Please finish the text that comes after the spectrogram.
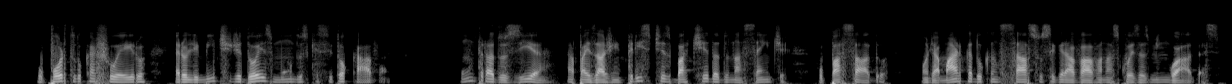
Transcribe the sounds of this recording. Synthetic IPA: ʊpoɾt̪ʊd̪ʊkaʃuejɾʊ | ɛɾɐʊlimit͡ʃɪd͡ʒɪd̪ojzmũnd̪ʊskɪsɪt̪oka̰vɐ̰̃w̃ | ũt̪ɾad̪uziɐɐpajzaʒẽj̃t̪ɾist͡ʃɪɪzbat͡ʃid̪ɐd̪ʊnasẽnt͡ʃɪ | ʊpasad̪ʊ | õnd͡ʒɪɐmaɾkɐd̪ʊkɐ̃sasʊsɪɡɾavavɐnɐskojzɐzmĩŋɡwa̰d̪ɐ̰s

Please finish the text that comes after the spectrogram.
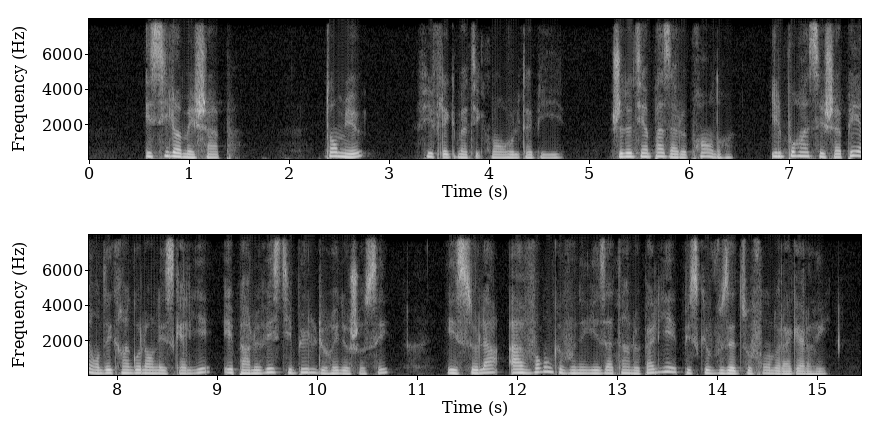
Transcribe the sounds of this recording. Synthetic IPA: esilɔmeʃap | t̪ɑ̃mjø | fiflɛɡmat̪ikmɑ̃ʁult̪abij | ʒ̥ənət̪jɛ̃pazaləpχɑ̃d̪ʁ | ilpuʁaseʃapeɑ̃d̪eɡʁɛ̃ɡɔlɑ̃lɛskaljeːpaʁləvɛst̪ibyld̪yʁid̪əʃose | esəlaʔavɑ̃kəvunejezat̪ɛ̃ləpaljepɥiskəvuzɛt̪z̥ofɔ̃d̪əlaɡalʁi

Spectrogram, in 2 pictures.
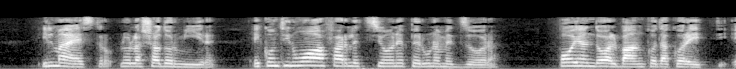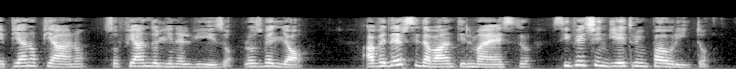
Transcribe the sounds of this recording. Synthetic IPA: ilmaɛst̪ɾo̰lolaʃːɔd̪ormiːɾḛ | ekːont̪inuɔafːarlet̪sːjoːnepeɾunamed̪zːoːɾa̰ | pɔjand̪ɔalbaŋkod̪akoɾet̪ːiʔepːjaːnopjaːno | sofːjand̪oʎinelviːzo̰lozveʎːɔ | a̰vːed̪ersid̪avant̪iːlmaɛst̪ɾo | sifeːt͡ʃeind̪jɛːt̪ɾoimpawɾiːt̪o̰

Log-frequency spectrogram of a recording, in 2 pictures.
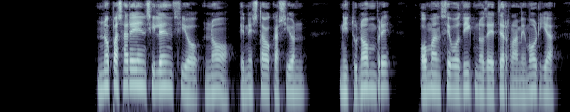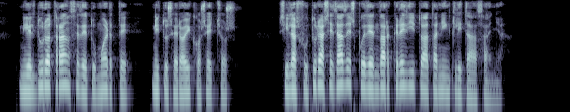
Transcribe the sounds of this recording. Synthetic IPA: no̞pasaɾe̞ːnsilẽ̞n̟θjo̞no̞ene̞st̪aokasjo̞nː | it̪unõ̞mbɾe̞ | omãnθe̞β̞o̞ðiɣno̞ðe̞ːt̪e̞ɾname̞mo̞ɾja | nie̞ld̪uɾo̞t̪ɾan̟θe̞ðe̞t̪umwe̞ɾt̪e̞ | nit̪use̞ɾo̞jko̞se̞t͡ʃo̞sː | ilasfut̪uɾase̞ðaðe̞spwe̞ðe̞nd̪aɾkɾe̞ðit̪oat̪aniŋklit̪aːθaɲa

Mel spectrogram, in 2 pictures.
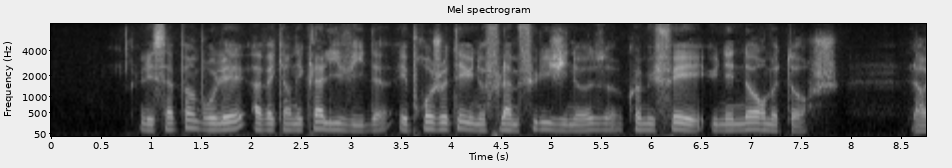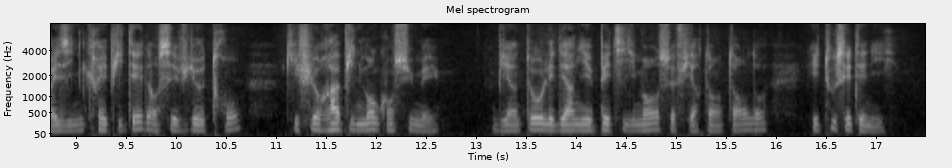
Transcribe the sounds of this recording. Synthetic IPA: lesapɛ̃bʁylɛavɛkɛ̃neklalivid̪epχɔʒət̪ɛynəflamfyliʒinøzkɔmyfɛynenɔʁmət̪ɔʁʃ | lʔa̰ʁezinkχepit̪ed̪ɑ̃sevjøt̪χɔ̃ | kʲifyʁːapid̪mɑ̃kɔ̃syme | bjɛ̃t̪oled̪ɛʁnjepet̪ʰijmɑ̃səfiʁt̪ɑ̃t̪ɑ̃d̪ʁ | et̪uset̪eni

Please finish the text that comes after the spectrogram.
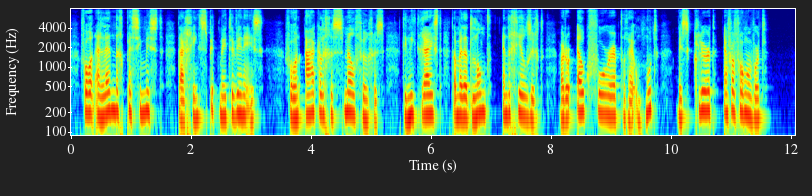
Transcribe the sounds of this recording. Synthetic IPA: v̥ʊːɹənʔɛ̰lɛndəχpɛsimɪst | d̥aːɹχejnspɪtmejtəʋɪnə̰nʔɪ̰s | v̥ʊːɹənaːkələχəsmɛlˠfɵŋχəs | d̥initrɛjstd̥ɑ̰nmɛtɦətlɑntʔɛndəχɪːlˠzɪχt | ʋaːɹdʊːɹɛlˠkfʊːɹʋɛɹp̚d̥ɑtɦɛjʔɔ̰ntmut | mɪskløːɹtʔɛnvəɹvrɔŋənʋɔɹt

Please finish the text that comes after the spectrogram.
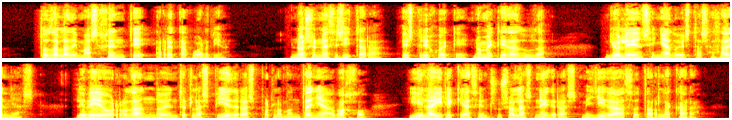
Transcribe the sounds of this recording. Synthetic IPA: t̪o̞ðalað̞e̞masχe̞nt̪e̞arʔe̞t̪aɣ̞waɾðja | no̞se̞ne̞θe̞sit̪aɾa̰ | est̪ɾixwe̞ke̞no̞me̞ke̞ðaðuða | ɟ͡ʝo̞leeːnse̞ɲaðo̞e̞st̪asaθaɲas | le̞βe̞o̞ro̞ðand̪o̞e̞nt̪ɾe̞laspje̞ðɾaspoɾlamõ̞nt̪aɲaːβaχo̞ | ie̞lajɾe̞ke̞aθe̞nsusalazne̞ɣ̞ɾasme̞ʎe̞ɣ̞aːθo̞t̪aɾlakaɾa̰

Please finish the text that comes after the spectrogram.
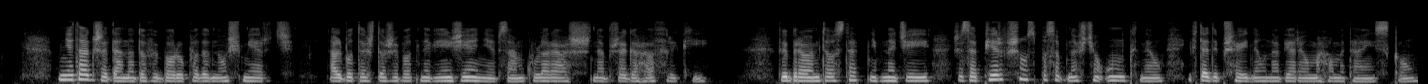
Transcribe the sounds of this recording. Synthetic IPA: mɲɛt̪aɡʐɛd̪anɔd̪ɔvɘbɔɾupɔd̪ɔbnɔ̃w̃ɕmʲjɛɾt͡ɕ | albɔt̪ɛʐd̪ɔʐɘvɔt̪nɛvʲjɛ̃w̃ʑeɲɛvzamkulaɾaʂnabʐɛɡaxafɾɘkʲʰi | v̥ɘbɾawɛmt̪ɔːst̪at̪ɲɛvnad͡ʑejiʐ̥ɛzapʲjɛɾfʂɔ̃w̃spɔsɔbnɔɕt͡ɕɔ̃w̃ʔumknɛ̃ift̪ɛd̪ɘpʂɛjd̪ɛw̃navʲjaɾɛmaxɔmɛt̪aj̃skɔ̃w̃

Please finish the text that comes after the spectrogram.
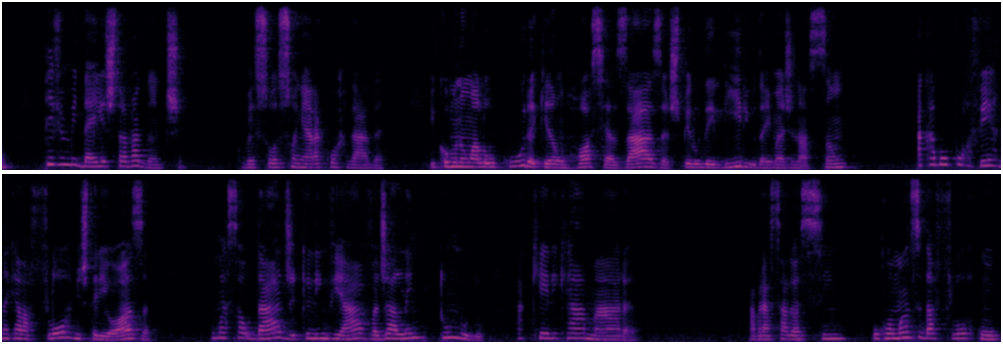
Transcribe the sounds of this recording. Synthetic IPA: t̪evɪũmɐid̪ɛjɐɪʃt̪ɾavaɡɐ̃nt͡ʃɪ | komesowɐsõɲaɾakoɾd̪ad̪ɐ | ɪkõmʊnɐ̃w̃alowkuɾɐkɪnɐ̃w̃ɦɔsɪɐzazɐʃpelʊd̪eliɾiʊd̪ɐimaʒina̰sɐ̃w̃ | akabowpoɾveɾnakɛlɐfloɾmiʃt̪eɾiɔzɐ | ũmɐsawd̪ad͡ʒɪkɪlɪẽviavɐd͡ʒɪalẽj̃t̪umulʊ | akʰelɪkɪaːmaɾɐ | abɾasad̪ʊasĩ | ʊɦomɐ̃sɪd̪ɐfloɾkõw̃ʊ

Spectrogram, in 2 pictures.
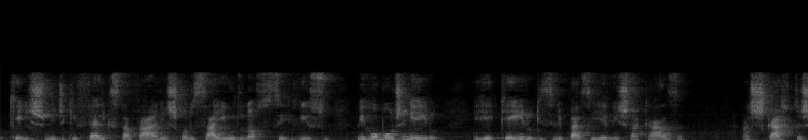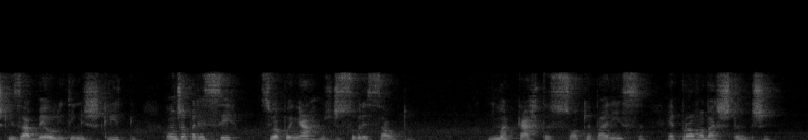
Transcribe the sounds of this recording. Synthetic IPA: kejʃʊmɪd͡ʒɪkɪfɛlikst̪avaɾiʃkwɐ̃nd̪ʊsaiwd̪ʊnɔsʊ̥seɾvisʊ | mɪɦobowd͡ʒiɲejɾʊ | ɪɦekejɾʊkɪsɪlɪpasɪɦeviʃt̪ɐːkazɐ̰ | ɐ̰ʃkaɾt̪ɐʃkiizabɛwlɪt̪ẽɲ̃ɪʃkɾit̪ʊ | ɐ̃w̃d͡ʒɪapaɾeseɾ | sɪuapɐ̃ɲaɾmʊʒd͡ʒɪsobɾesawt̪ʊ | ũmɐkaɾt̪ɐsɔkɪapaɾesɐ | ɛpɾɔvɐbaʃt̪ɐ̃nt͡ʃɪ

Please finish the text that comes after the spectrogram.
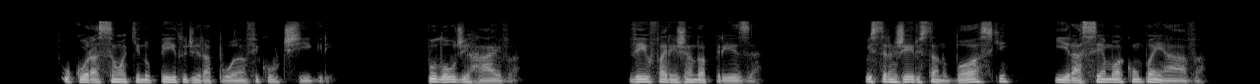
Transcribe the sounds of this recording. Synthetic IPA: ʊkoɾasɐ̃w̃akinʊpejt̪ʊd͡ʒɪɾapuɐ̃fikowt͡ʃiɡɾɪ | pulowd͡ʒɪɦajvɐ̰ | vejʊfaɾeʒɐ̃nd̪ʊapɾezɐ | ʊɪst̪ɾɐ̃ʒejɾʊɪst̪anʊbɔskɪ | ɪiɾasẽmʊakõpɐ̃ɲavɐ

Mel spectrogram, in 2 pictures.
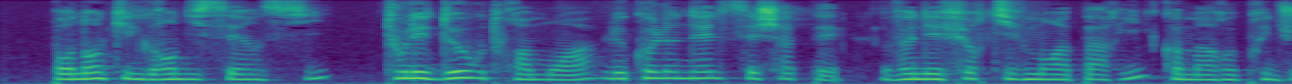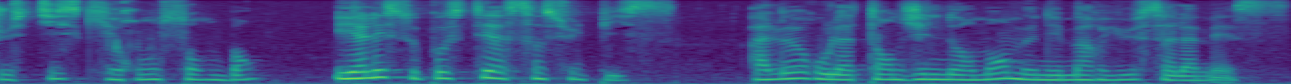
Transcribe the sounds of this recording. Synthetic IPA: pɑ̃d̪ɑ̃kilɡʁɑ̃d̪isɛɛ̃si | t̪uled̪øut̪χwamwaləkɔlɔnɛlseʃapɛ | vənɛfyʁt̪ivmɑ̃apaʁikɔmɛ̃ʁəpχid̪əʒyst̪iskʰʲiʁɔ̃sɔ̃bɑ̃ | ealɛsəpɔst̪easɛ̃sylpis | alœʁulat̪ɑ̃t̪ʒilnɔʁmɑ̃mənɛmaʁjysalamɛ̰s

